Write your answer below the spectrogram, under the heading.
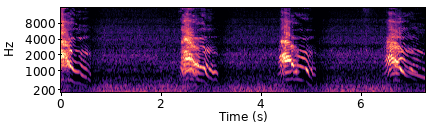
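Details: A female Siamese cat yowls loudly in protest at being in her carry bag on the way to the vet, each harsh, falling cry repeated about every two seconds.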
